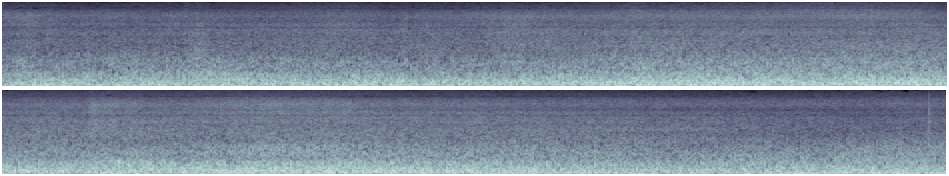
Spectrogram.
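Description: Surf breaking and washing up a sandy beach, a steady rush of noise, with wind buffeting the microphone.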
